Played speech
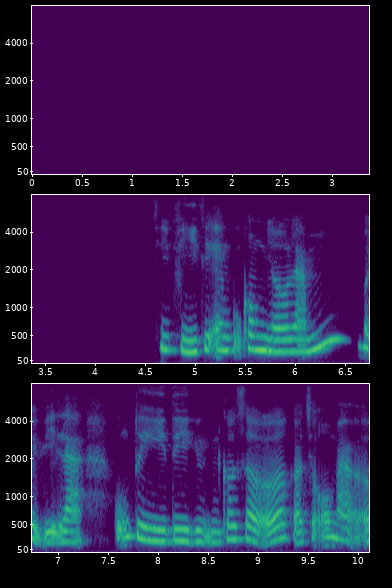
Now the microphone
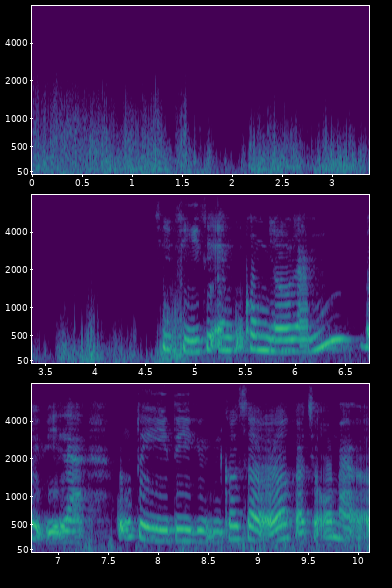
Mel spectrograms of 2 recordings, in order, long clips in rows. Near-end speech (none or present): none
